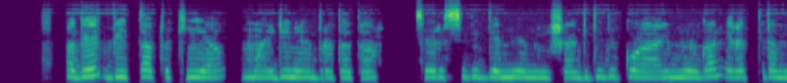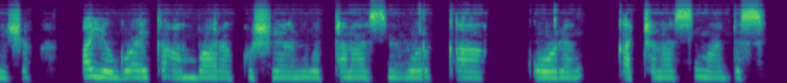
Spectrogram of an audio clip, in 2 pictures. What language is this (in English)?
Wolaytta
